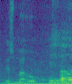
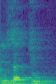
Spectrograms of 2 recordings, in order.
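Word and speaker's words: يذبح: Yuzbahu itu. Sehingga dia bacanya ya zal jim. Harusnya ya zal ba jim. Ba gitu. Yuzbahu bukan yuzaju. Ada yang bacanya yuzaju. Harusnya yuzbahu.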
